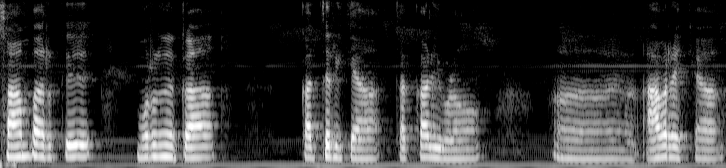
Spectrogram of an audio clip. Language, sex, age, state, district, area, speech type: Tamil, female, 60+, Tamil Nadu, Thoothukudi, rural, spontaneous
